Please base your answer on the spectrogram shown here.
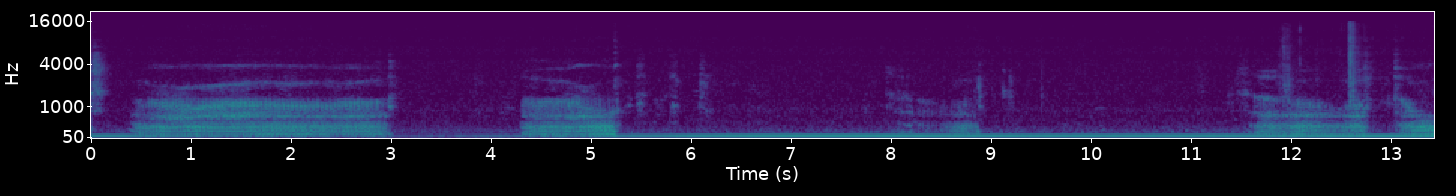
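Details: A Miniature Schnauzer puppy practises growling at its own reflection in a mirror: long rumbling harmonic growls, a pause, a shorter growl, then quieter grunts and a final growl, over a steady low electrical hum indoors.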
